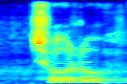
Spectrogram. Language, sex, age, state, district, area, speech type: Hindi, female, 45-60, Bihar, Vaishali, urban, read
